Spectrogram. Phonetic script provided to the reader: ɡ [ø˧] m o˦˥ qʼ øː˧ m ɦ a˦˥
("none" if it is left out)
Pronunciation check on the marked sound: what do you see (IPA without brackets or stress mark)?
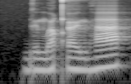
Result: ø˧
